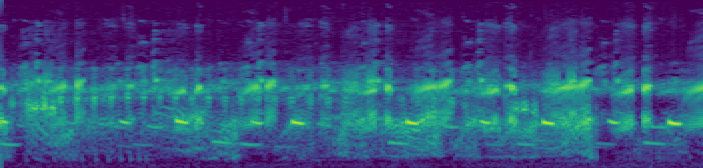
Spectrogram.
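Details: Massed frog croaks, many callers overlapping in rapid rattles with short clear tonal blips repeating every half second or so, forming an unbroken night-pond chorus.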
